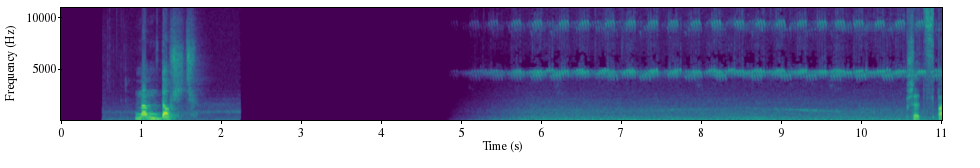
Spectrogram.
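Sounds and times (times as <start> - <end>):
crickets chirping: 4.9 - 11.0.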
